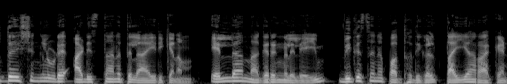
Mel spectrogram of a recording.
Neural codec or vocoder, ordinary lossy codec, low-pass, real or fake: none; MP3, 48 kbps; 19.8 kHz; real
